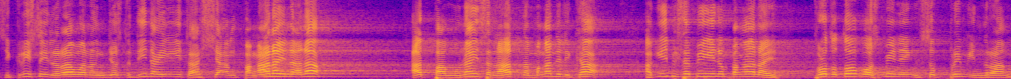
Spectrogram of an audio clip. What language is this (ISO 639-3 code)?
fil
